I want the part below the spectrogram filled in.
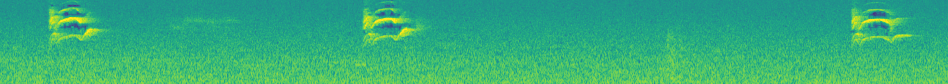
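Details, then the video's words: Female Yellow-fronted canary, Serinus mozambicus, repeating a brief high, ringing, slightly buzzy call phrase three times at roughly three-second intervals, each lasting under half a second, over steady background hiss. "Mendengarkan suara burung Mozambik Betina"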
